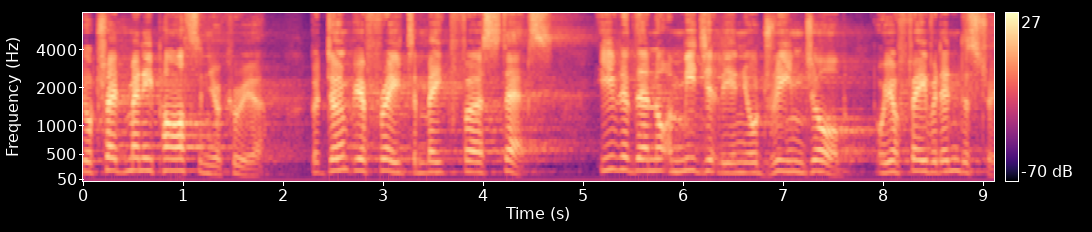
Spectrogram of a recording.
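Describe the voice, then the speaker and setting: A man's high, raised and projected voice at a moderate pace, fairly even in intonation, against noticeable background noise. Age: 60s. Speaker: honorary graduate speaker. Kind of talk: graduation address. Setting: ceremony hall with audience. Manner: formal.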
